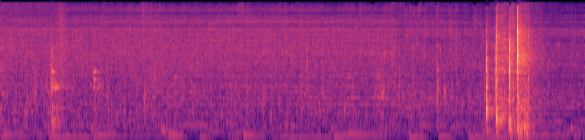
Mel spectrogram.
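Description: Chickpea stew with beef feet and bay leaf cooks on medium heat, giving a quiet, steady simmering sizzle over a low hum, with a brief burst of clattering near the end.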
